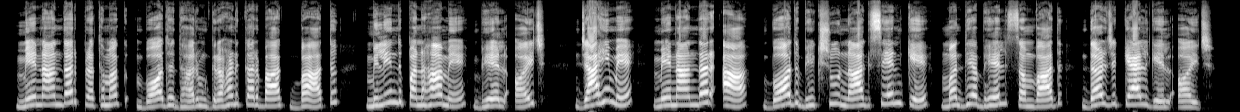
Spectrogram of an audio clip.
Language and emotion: Maithili, neutral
